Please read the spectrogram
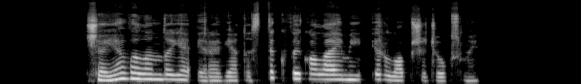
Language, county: Lithuanian, Vilnius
